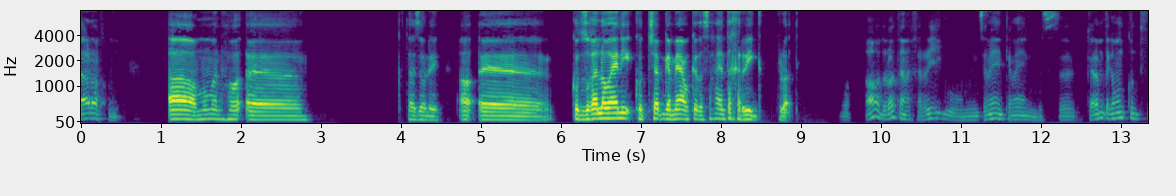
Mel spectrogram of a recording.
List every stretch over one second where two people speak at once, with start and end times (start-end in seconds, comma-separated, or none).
none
